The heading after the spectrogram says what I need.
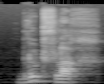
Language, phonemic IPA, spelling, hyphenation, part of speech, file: Dutch, /ˈblut.flɑx/, bloedvlag, bloed‧vlag, noun, Nl-bloedvlag.ogg
- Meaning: a flag used as a signal of attack, originally red, but some black flags were in use during the 20th century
